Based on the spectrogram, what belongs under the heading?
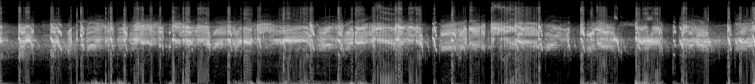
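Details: Swiftlet lure call of natural origin, used to draw swiftlets in quickly: dense, continuous high-pitched buzzy twittering of many overlapping chirps, steady and unbroken throughout.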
